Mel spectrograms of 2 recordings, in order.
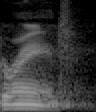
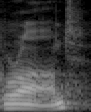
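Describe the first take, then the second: First: The vowel sounds harsh and broad Australian. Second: The vowel sounds soft, not broad Australian. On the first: The speaker calls it wrong. "the Aussie accent type of it is pretty, uh, pretty harsh" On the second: The speaker calls it right. "I much prefer the way you say grant"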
